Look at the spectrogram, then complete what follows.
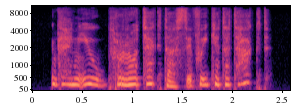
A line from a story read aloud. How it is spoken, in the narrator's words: asks desperately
